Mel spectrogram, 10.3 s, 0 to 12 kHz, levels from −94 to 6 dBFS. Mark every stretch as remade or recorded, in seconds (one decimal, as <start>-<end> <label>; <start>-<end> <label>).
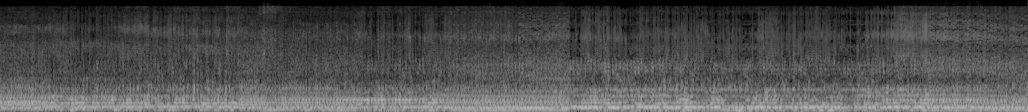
0.0-0.5 recorded; 0.5-2.4 remade; 2.4-3.6 recorded; 3.6-4.5 remade; 4.5-5.7 recorded; 5.7-9.3 remade; 9.3-10.3 recorded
